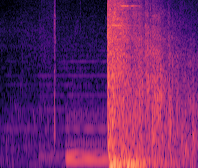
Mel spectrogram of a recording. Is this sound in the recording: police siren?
no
